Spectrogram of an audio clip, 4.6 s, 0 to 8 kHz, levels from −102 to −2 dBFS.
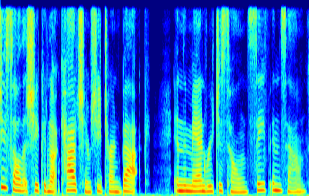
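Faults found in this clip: No audible faults found in this speech recording.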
